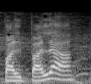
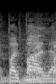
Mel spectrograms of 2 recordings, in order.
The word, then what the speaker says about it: Palpalá: Hoy día más, dos lugares que me resultan graciosos para visitar: Palpalá en Jujuy. – Palpalá. – Con acento en la última A, no es Palpala.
